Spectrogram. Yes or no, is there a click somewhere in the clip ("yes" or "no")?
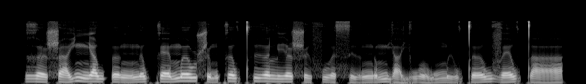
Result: no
